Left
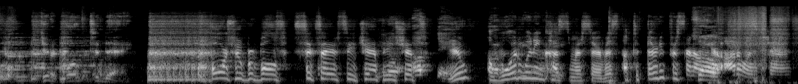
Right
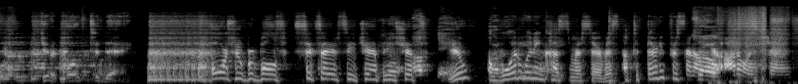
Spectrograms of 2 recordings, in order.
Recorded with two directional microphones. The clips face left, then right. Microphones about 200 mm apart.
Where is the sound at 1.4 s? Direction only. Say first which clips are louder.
Left 1 dB; 35° left (ahead or behind).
